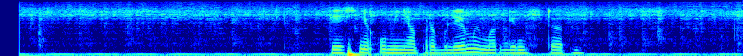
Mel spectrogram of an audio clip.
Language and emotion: Russian, neutral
